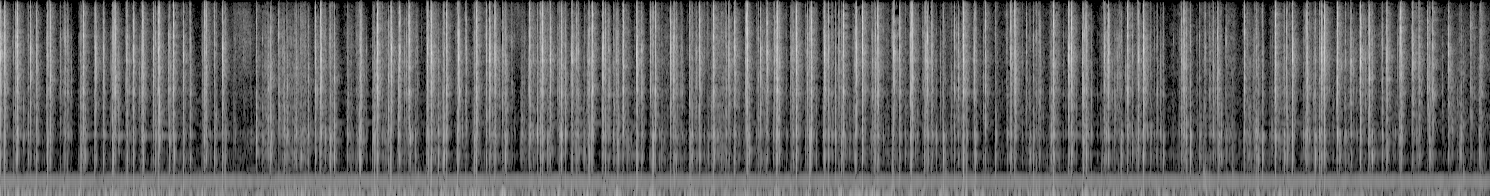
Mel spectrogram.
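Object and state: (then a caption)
Plastic game controller tapped and clicked. Long nails tap and click rapidly on the shell and buttons of a silver and black hollow plastic GameCube-style controller held up beside the mic. The result is a dense, continuous stream of dry, bright, high clicks that stop instantly, over a steady low hum.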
